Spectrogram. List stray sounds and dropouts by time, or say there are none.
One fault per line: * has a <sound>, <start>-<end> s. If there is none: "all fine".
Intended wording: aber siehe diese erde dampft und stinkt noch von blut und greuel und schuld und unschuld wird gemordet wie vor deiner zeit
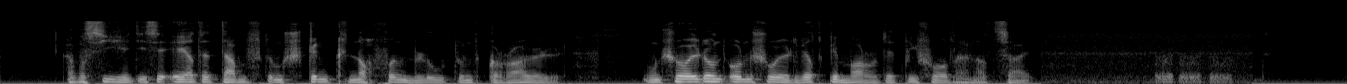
* has a laugh, 11.5-12.3 s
